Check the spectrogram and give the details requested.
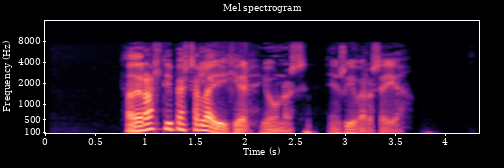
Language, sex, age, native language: Icelandic, male, 60-69, Icelandic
